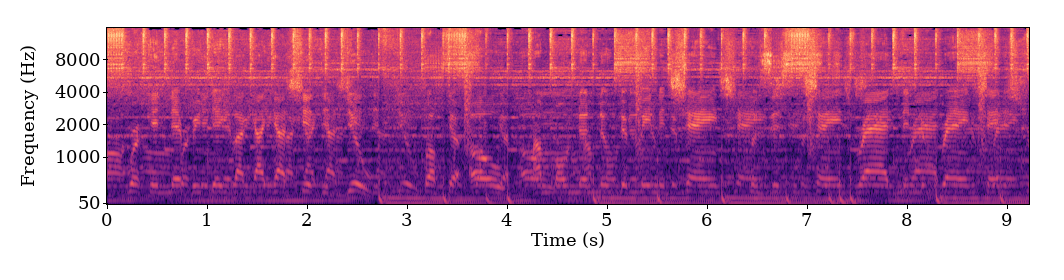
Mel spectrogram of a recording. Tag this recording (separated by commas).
Music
